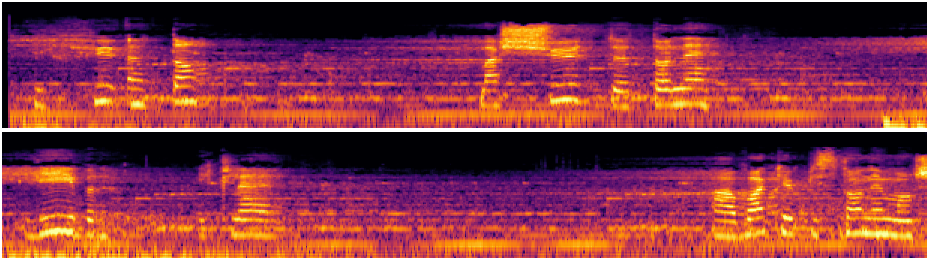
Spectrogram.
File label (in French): narration; COMÉDIENNE; MONTRÉALAISE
